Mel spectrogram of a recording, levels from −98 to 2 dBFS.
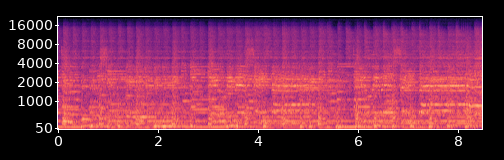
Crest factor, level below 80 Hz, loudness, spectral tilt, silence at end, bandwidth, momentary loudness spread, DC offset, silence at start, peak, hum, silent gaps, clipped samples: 14 dB; -36 dBFS; -18 LUFS; -4.5 dB/octave; 0 s; 18 kHz; 5 LU; under 0.1%; 0 s; -4 dBFS; none; none; under 0.1%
